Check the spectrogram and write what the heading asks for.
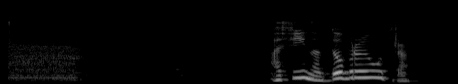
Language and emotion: Russian, positive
